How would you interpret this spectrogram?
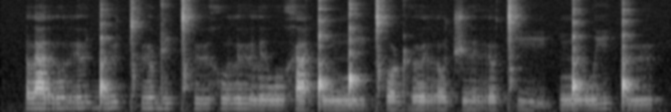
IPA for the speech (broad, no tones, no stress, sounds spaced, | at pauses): l a r u r ʉ ɡ͡ǃ ʉ ǀʰ ʉ ɖ i ǀʰ ʉ x u l ʉ l ɨ w u x a ǃ u ŋ͡ǃ i ǀʰ o ɖʱ ɵ r o t͡ʃ ɨ r ɵ ǀʰ i | ŋ͡ǃ ʉ w i ǃ ʉ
